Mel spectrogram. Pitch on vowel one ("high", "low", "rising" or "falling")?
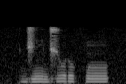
low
